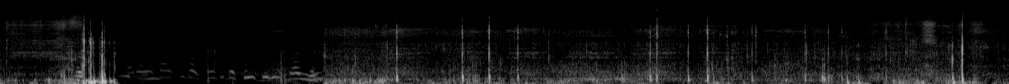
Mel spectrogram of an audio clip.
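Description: Mountain bike rolling over a rough dirt trail, heard from a camera mounted on the handlebars: a steady rushing noise with frequent sharp clicks and knocks as the bike rattles over bumps. About a second in, a burst of loud handling noise cuts off into a brief near-quiet gap before the riding sound takes over.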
